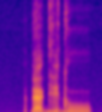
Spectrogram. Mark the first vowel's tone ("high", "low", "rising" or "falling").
high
